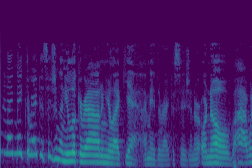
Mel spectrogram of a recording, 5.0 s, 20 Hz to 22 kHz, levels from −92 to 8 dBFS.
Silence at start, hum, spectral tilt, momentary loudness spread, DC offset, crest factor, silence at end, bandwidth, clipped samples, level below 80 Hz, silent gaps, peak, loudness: 0.05 s; none; -5 dB/octave; 16 LU; under 0.1%; 18 dB; 0 s; 7.6 kHz; under 0.1%; -80 dBFS; none; -26 dBFS; -43 LUFS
